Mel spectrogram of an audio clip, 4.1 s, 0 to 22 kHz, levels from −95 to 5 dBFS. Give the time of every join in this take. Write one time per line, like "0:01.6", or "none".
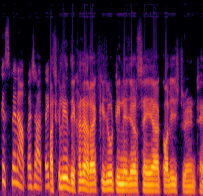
0:01.0

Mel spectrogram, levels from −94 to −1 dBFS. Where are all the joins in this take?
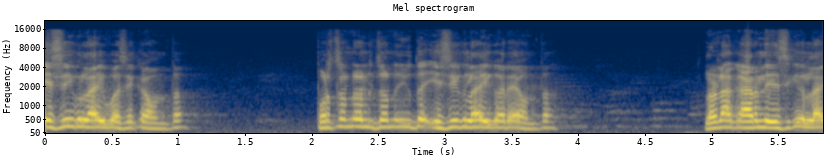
none

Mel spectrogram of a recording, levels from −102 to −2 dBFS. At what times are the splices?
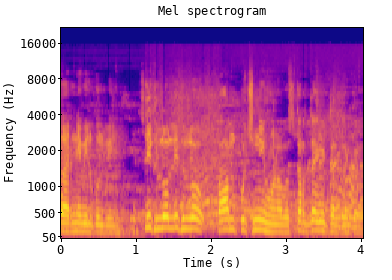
0:01.1

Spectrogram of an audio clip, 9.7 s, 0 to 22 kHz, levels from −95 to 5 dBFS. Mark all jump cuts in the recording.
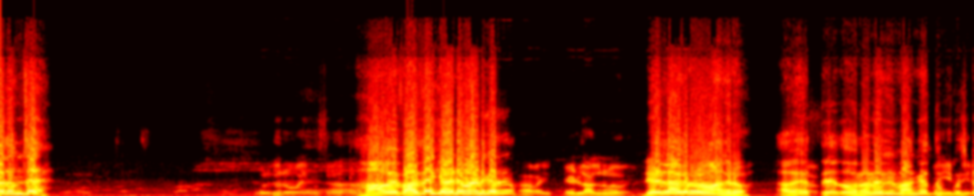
none

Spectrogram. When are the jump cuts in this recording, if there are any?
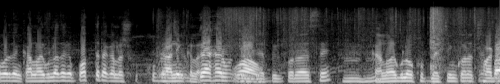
0:02.3

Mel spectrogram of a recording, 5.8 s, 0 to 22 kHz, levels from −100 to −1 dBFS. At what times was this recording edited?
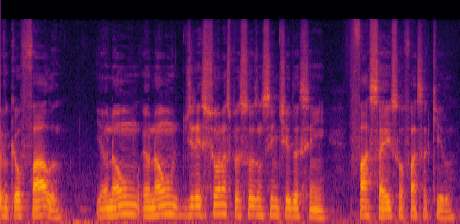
none

